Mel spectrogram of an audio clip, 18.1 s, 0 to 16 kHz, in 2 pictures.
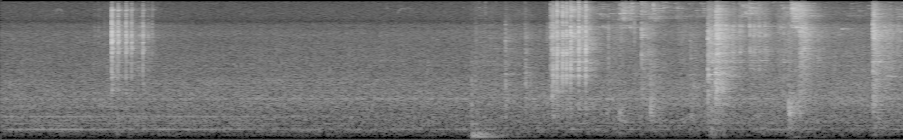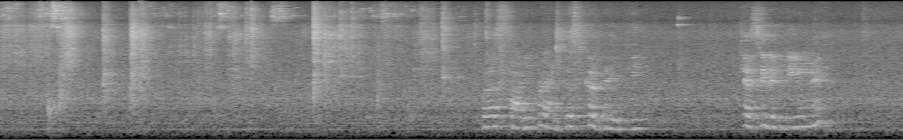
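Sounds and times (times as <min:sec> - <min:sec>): metal crutches tapping on floor: 0:04.7 - 0:07.3.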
